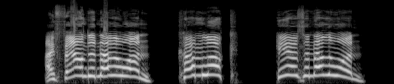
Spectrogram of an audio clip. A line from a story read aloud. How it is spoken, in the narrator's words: another voice cried out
